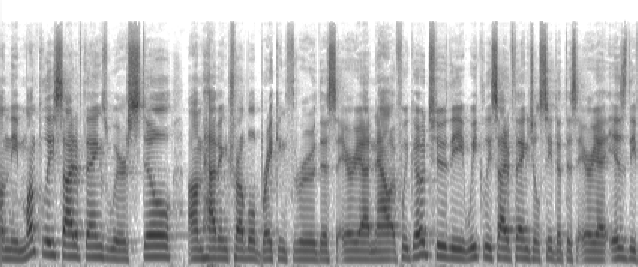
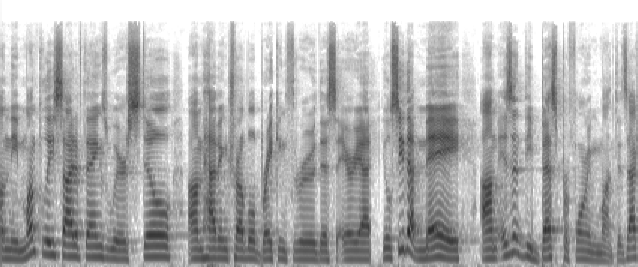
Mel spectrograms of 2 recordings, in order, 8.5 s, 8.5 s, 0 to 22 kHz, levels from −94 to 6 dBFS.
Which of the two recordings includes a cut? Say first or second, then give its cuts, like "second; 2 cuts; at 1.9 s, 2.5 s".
second; 1 cut; at 4.9 s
